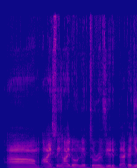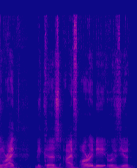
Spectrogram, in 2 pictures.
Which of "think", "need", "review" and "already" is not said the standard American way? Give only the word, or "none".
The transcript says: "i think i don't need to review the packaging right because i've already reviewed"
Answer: none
